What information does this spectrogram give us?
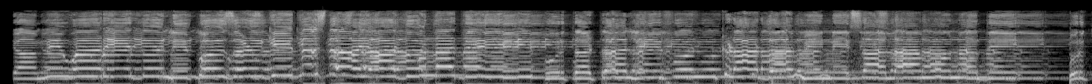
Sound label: pashto rington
